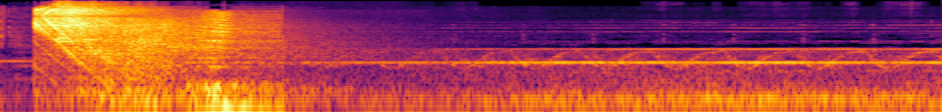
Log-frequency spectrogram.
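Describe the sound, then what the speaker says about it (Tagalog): Fire truck sirens wail as trucks arrive at a residential fire in Sitio Univille, Barangay Kasambagan, Cebu City, with a loud burst of noise up front, then a steady siren tone and a more distant wailing siren. "Sunod-sunod ang pagpangabot sa mga fire truck gikan sa nagkadiyang mga fire station"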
